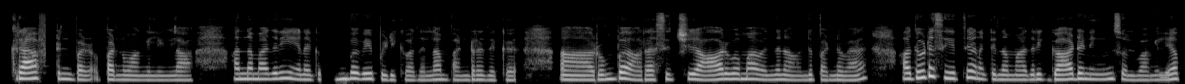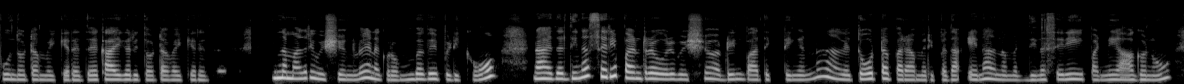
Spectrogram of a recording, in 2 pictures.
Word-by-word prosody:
கிராஃப்ட்டுன்னு 270 Hz, -2 st, +4 dB
பண் 215 Hz, -1 st, -1 dB, 0.2 s
பண்ணுவாங்க 215 Hz, -2 st, -2 dB
இல்லைங்களா? 200 Hz, 0 st, -4 dB, 0.5 s
அந்த 250 Hz, +1 st, +3 dB
மாதிரி 260 Hz, +3 st, +2 dB, 0.2 s
எனக்கு 225 Hz, -1 st, -3 dB, 0.2 s
ரொம்பவே 255 Hz, +1 st, +3 dB
பிடிக்கும், 210 Hz, -1 st, -4 dB
அதெல்லாம் 215 Hz, +2 st, -4 dB
பண்றதுக்கு. 205 Hz, -1 st, -4 dB, 0.5 s
அ -, -, +3 dB, 0.3 s
ரொம்ப 245 Hz, +3 st, 0 dB, 0.2 s
அ -, -, -4 dB
ரசிச்சு 235 Hz, +2 st, 0 dB, 0.2 s
ஆர்வமா 250 Hz, +1 st, +3 dB
வந்து 220 Hz, +1 st, -3 dB
நான் 205 Hz, -1 st, -4 dB
வந்து 220 Hz, +2 st, -4 dB
பண்ணுவேன். 205 Hz, +5 st, -3 dB, 0.4 s
அதோடு 315 Hz, +8 st, +5 dB
சேர்த்து 285 Hz, +3 st, +2 dB
எனக்கு 235 Hz, -2 st, -3 dB
இந்த 220 Hz, -1 st, -1 dB
மாதிரி 225 Hz, +2 st, -1 dB, 0.2 s
கார்டனிங்னு 245 Hz, +1 st, +1 dB
சொல்லுவாங்க, 205 Hz, -1 st, -5 dB
இல்லையா? 250 Hz, +2 st, +1 dB
பூந்தோட்டம் 220 Hz, -2 st, -2 dB
வைக்கிறது, 205 Hz, 0 st, -4 dB, 0.2 s
காய்கறி 220 Hz, -1 st, +2 dB
தோட்டம் 205 Hz, 0 st, -3 dB
வைக்கிறது, 205 Hz, -1 st, -7 dB, 0.6 s
இந்த 300 Hz, 0 st, +9 dB
மாதிரி 280 Hz, +3 st, +2 dB
விஷயங்களும் 230 Hz, +4 st, 0 dB
எனக்கு 230 Hz, -5 st, -2 dB
ரொம்பவே 240 Hz, +4 st, +2 dB
பிடிக்கும். 215 Hz, -, +1 dB, 0.4 s
நான் 265 Hz, 0 st, +7 dB
இத 260 Hz, -, +3 dB
தினசரி 365 Hz, +4 st, +6 dB
பண்ற 275 Hz, -2 st, +4 dB, 0.2 s
ஒரு 240 Hz, 0 st, +2 dB
விஷயம் 260 Hz, +4 st, -2 dB
அப்படின்னு 230 Hz, +2 st, -2 dB
பார்த்துக்கிட்டீங்கன்னா, 220 Hz, -, -4 dB, 0.4 s
தோட்ட 260 Hz, +2 st, +3 dB
பராமரிப்பு 210 Hz, -2 st, -3 dB
தான். 210 Hz, -, -4 dB
ஏன்னா 245 Hz, +4 st, 0 dB
அது 235 Hz, -, -3 dB
நம்ம 210 Hz, 0 st, -5 dB
தினசரி 225 Hz, +3 st, -1 dB, 0.2 s
பண்ணி 210 Hz, +1 st, -3 dB
ஆகணும். 220 Hz, +5 st, -2 dB
225 Hz, 140 wpm, -25 LUFS, 210-255 Hz, 0.6 s, இந்த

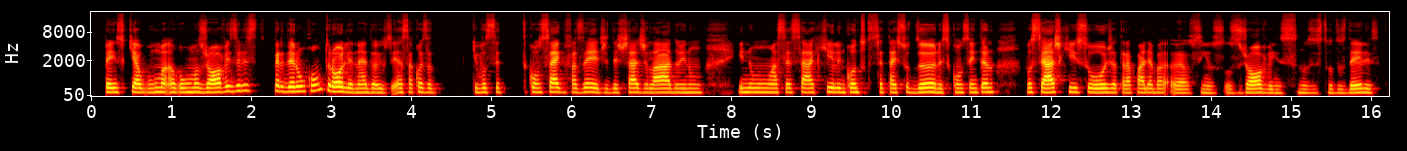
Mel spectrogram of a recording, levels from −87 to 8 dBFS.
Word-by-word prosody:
penso 200 Hz, -1 st, +1 dB
que 210 Hz, -, +2 dB
alguma 195 Hz, +1 st, +2 dB
alguns 200 Hz, +1 st, 0 dB
jovens 210 Hz, +5 st, +4 dB
eles 265 Hz, 0 st, -3 dB, 0.2 s
perderam 230 Hz, -2 st, +5 dB
o -, -, -6 dB
controle, 260 Hz, -, +3 dB
né, 185 Hz, 0 st, 0 dB
do 190 Hz, 0 st, -2 dB, 0.2 s
essa 190 Hz, 0 st, -2 dB
coisa 190 Hz, -2 st, -5 dB, 0.4 s
que -, -, -6 dB
você 200 Hz, +1 st, -5 dB, 0.3 s
consegue 205 Hz, 0 st, +2 dB
fazer 195 Hz, +1 st, 0 dB
de 180 Hz, 0 st, -9 dB
deixar 185 Hz, +2 st, 0 dB
de 185 Hz, 0 st, -6 dB
lado 185 Hz, 0 st, +3 dB
e 185 Hz, -, -3 dB
num 185 Hz, -1 st, -6 dB, 0.4 s
e -, -, -4 dB
num 200 Hz, -1 st, -1 dB
acessar 190 Hz, 0 st, -1 dB
aquilo 195 Hz, +1 st, -1 dB
enquanto 195 Hz, +1 st, -1 dB
que 200 Hz, -, -17 dB
você -, -, -6 dB
está 190 Hz, 0 st, -2 dB
estudando 195 Hz, +1 st, +2 dB
e -, -, -2 dB
se 175 Hz, -, -11 dB
concentrando. 195 Hz, +2 st, -1 dB, 0.4 s
Você 200 Hz, +1 st, -2 dB
acha 195 Hz, +1 st, +7 dB
que 205 Hz, +1 st, -3 dB
isso 200 Hz, 0 st, -3 dB
hoje 190 Hz, 0 st, +2 dB
atrapalha 180 Hz, 0 st, -2 dB
ba 180 Hz, 0 st, -4 dB, 0.2 s
assim, 165 Hz, +1 st, -10 dB
os 160 Hz, -1 st, -12 dB
os 165 Hz, 0 st, -10 dB
jovens 175 Hz, -3 st, -1 dB
nos 170 Hz, -2 st, -8 dB
estudos 165 Hz, 0 st, -11 dB
deles? 175 Hz, +1 st, 0 dB
195 Hz, 180 wpm, -21 LUFS, 185-200 Hz, 0.4 s, acha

